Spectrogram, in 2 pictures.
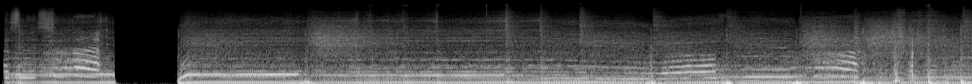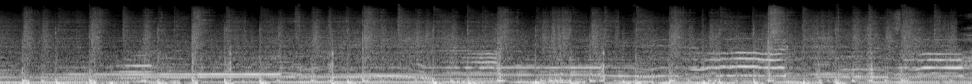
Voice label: Commercial Break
